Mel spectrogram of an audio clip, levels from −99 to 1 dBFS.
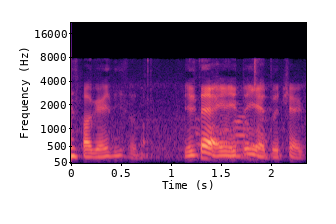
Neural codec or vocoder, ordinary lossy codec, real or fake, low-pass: codec, 16 kHz, 6 kbps, DAC; none; fake; none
